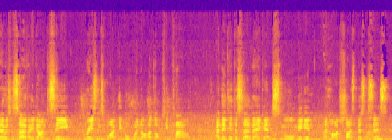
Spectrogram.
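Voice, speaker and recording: An Australian man giving a conference talk, explaining in a plain way with frequent ums. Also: medium pitch. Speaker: conference speaker. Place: conference hall. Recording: distant mic, loud background hum.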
